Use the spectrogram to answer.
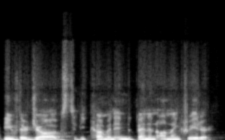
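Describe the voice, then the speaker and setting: A man talking as a guest on a casual livestream show, pitching his startup in a blunt, profane, energetic way. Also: brisk.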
